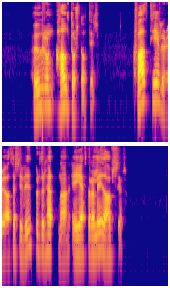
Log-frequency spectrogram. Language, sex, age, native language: Icelandic, male, 20-29, Icelandic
